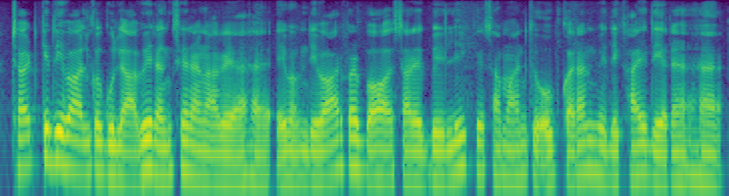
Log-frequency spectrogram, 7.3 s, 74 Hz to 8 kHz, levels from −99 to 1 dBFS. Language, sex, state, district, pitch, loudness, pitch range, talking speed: Hindi, male, Jharkhand, Garhwa, 115 Hz, -16 LUFS, 110-135 Hz, 205 wpm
